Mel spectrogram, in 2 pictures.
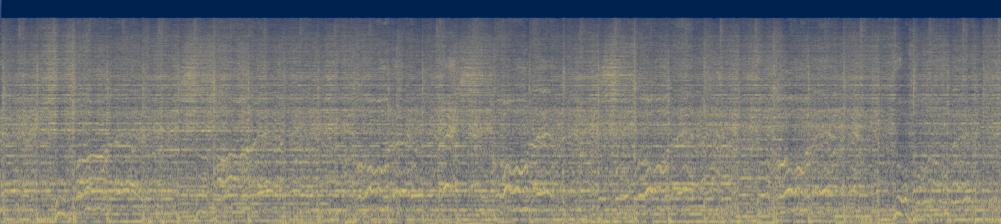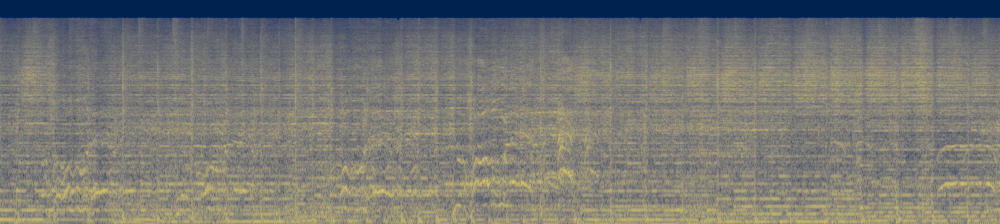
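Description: Live worship band playing a rock-style song: a vocalist singing over drums, electric and bass guitars and keyboard.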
